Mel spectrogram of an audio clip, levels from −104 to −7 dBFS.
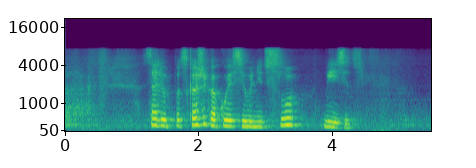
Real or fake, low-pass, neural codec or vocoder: fake; 7.2 kHz; codec, 16 kHz, 0.7 kbps, FocalCodec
